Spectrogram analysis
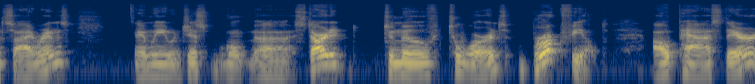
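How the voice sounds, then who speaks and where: A man reading an interview transcript aloud in a halting way, sometimes breaking off with asides of his own. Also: on the low side, fairly bright tone. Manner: halting, often breaking off to comment on the text.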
